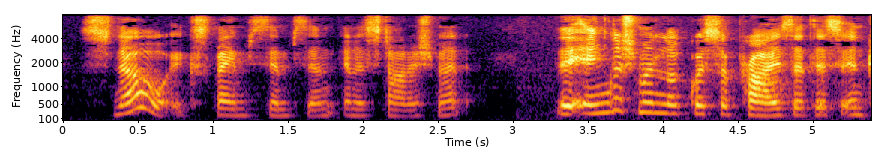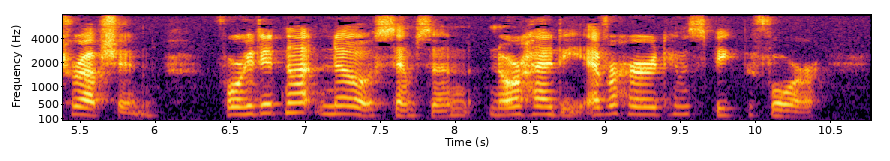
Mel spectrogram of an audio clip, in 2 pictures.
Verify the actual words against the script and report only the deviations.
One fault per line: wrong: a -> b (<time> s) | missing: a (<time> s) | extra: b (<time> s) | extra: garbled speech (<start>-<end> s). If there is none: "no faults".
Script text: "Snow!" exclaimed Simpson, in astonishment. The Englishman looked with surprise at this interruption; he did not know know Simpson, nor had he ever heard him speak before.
extra: for (6.4 s)
missing: know (7.5 s)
